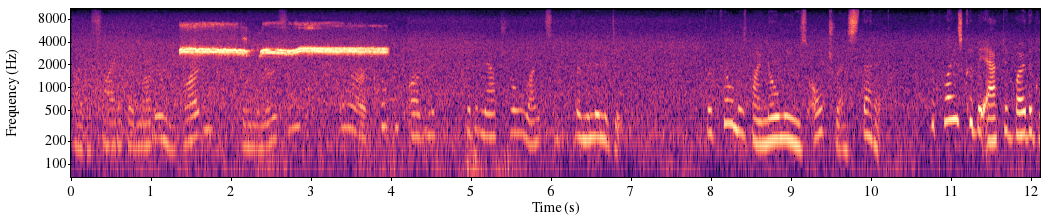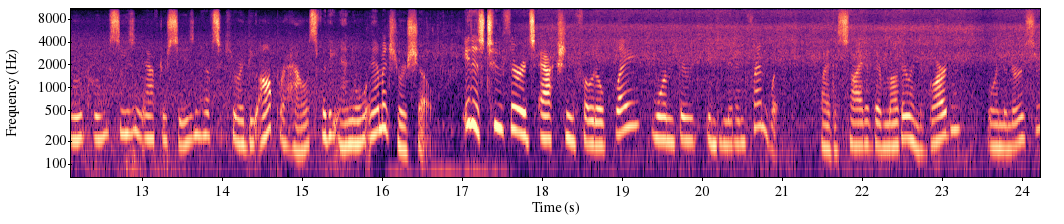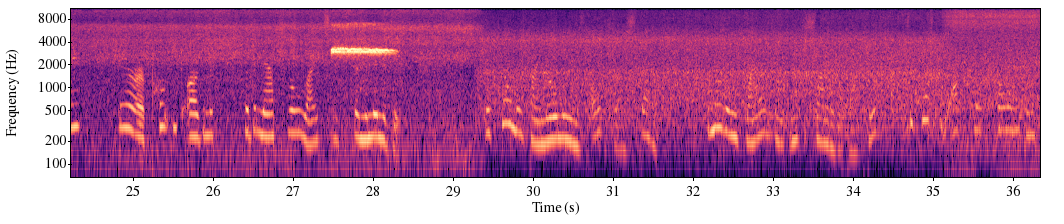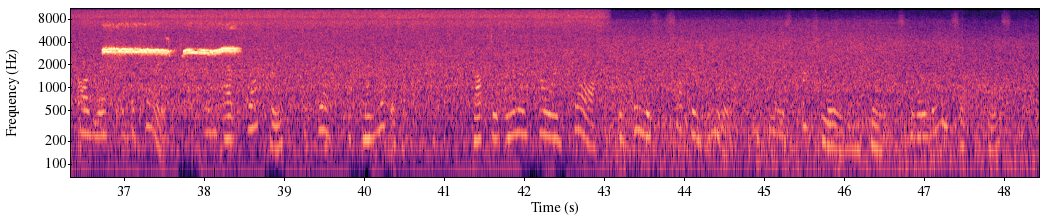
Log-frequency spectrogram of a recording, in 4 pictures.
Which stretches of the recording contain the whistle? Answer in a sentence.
The whistle can be heard from 1.4 to 4.0 s, from 27.4 to 28.4 s and from 36.7 to 38.5 s.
